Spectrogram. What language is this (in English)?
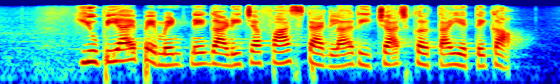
Marathi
